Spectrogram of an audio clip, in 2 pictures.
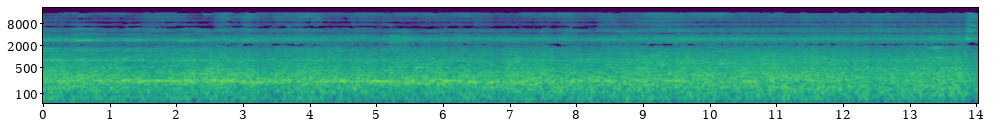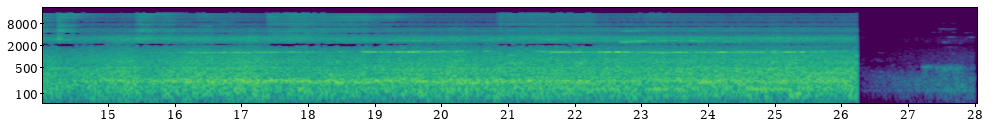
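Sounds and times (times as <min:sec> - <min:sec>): train wheels rumbling on rail: 0:00.0 - 0:26.4
faint high squeal: 0:21.4 - 0:26.0.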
